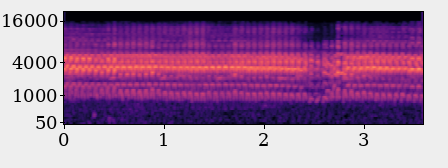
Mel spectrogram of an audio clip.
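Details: Little Grebe feeding chicks gives a loud, high, rapidly pulsed whinnying trill running almost without break, briefly faltering near the end.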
